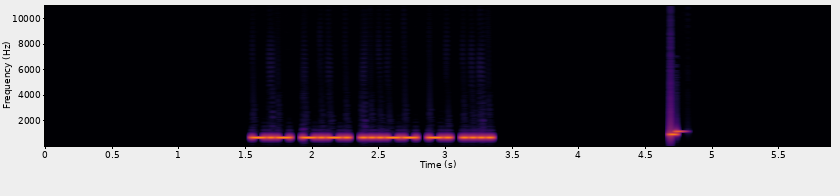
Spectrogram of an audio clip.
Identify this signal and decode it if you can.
Morse code, heard as a keyed tone, about 38 wpm, 700 Hz. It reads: KC3NH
